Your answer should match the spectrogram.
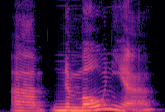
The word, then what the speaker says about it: pneumonia: Pneumonia is a type of cold or a type of flu. And so it's spelled with a P. But it's not pneumonia, it's pneumonia. It's a silent P.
